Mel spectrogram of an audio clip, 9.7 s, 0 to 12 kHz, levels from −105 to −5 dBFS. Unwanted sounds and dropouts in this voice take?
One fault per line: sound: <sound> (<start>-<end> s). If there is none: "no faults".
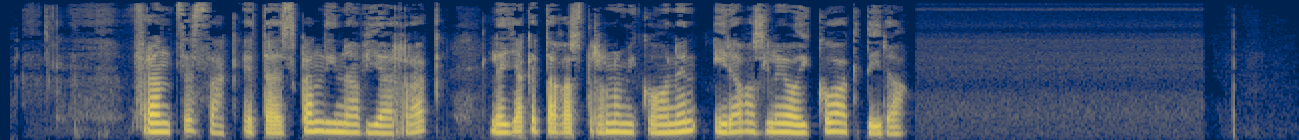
no faults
